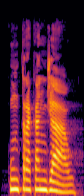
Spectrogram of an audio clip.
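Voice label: "cuntracangiau", Vernazzese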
